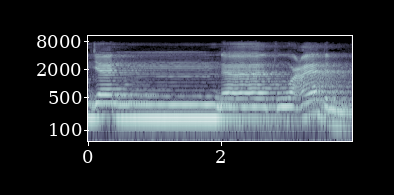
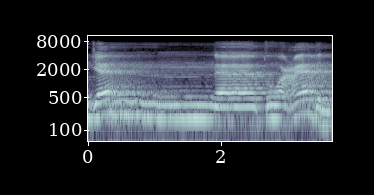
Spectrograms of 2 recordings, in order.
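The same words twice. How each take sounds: Both takes have the same delivery.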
